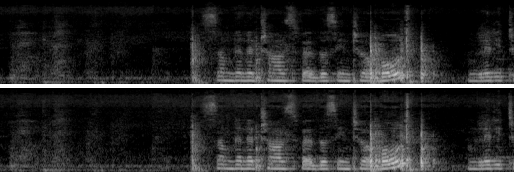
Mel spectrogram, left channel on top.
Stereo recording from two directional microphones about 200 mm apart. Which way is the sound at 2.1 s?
30° right (ahead or behind).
